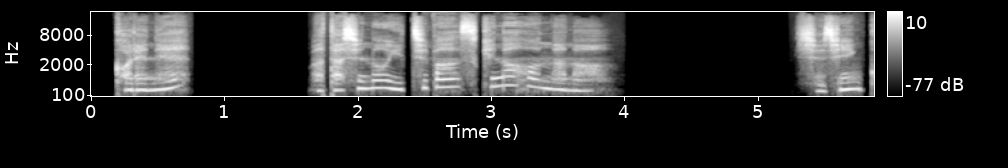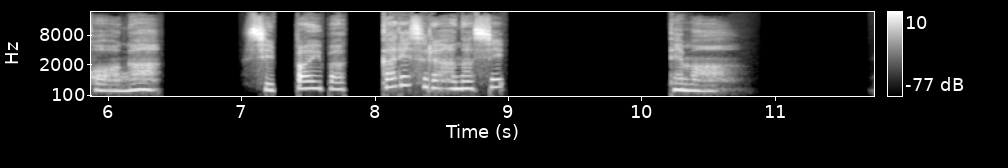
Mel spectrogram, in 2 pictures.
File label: Girl Tender, 病弱な女の子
